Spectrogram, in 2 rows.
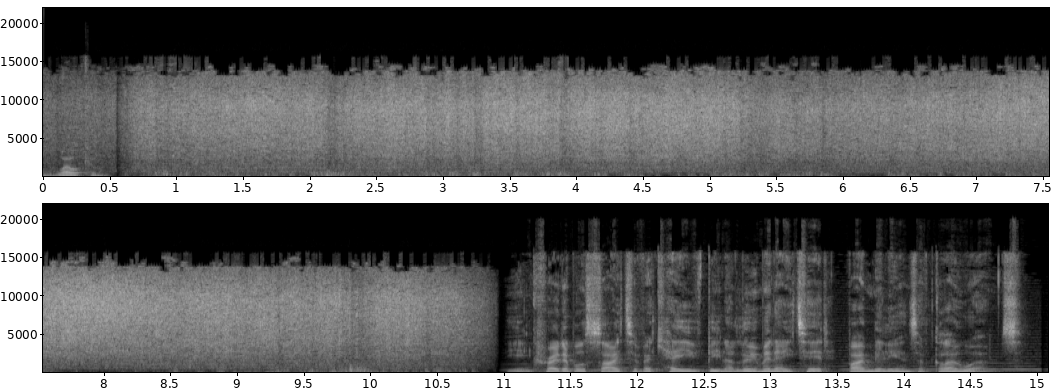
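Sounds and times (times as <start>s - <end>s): steady rushing noise: 0.3s - 11.0s.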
